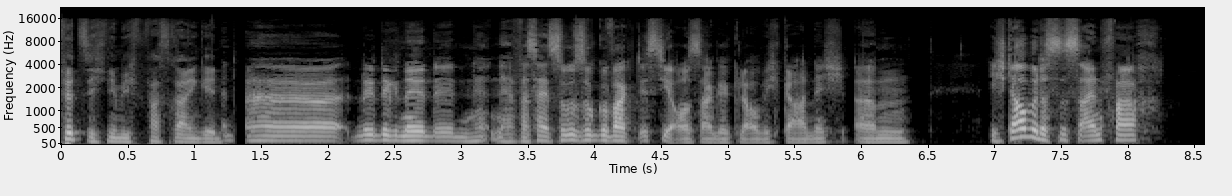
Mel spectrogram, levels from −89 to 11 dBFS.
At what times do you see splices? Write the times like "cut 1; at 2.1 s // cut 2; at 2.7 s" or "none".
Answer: cut 1; at 1.3 s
